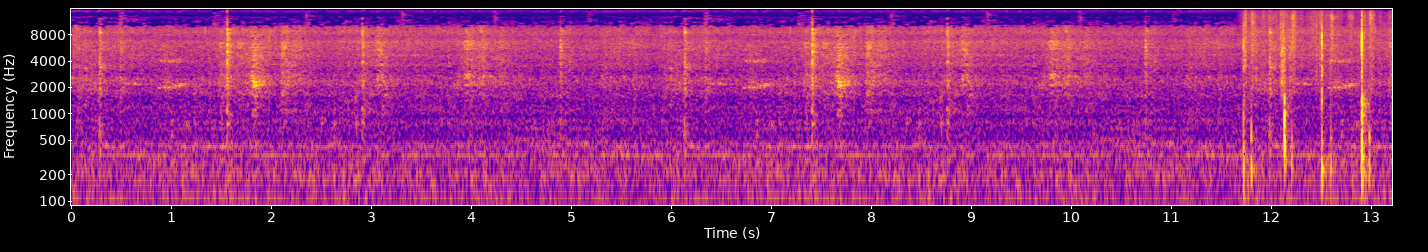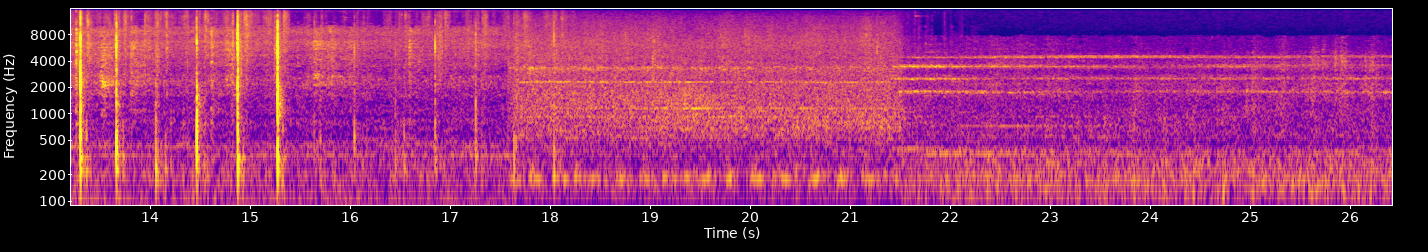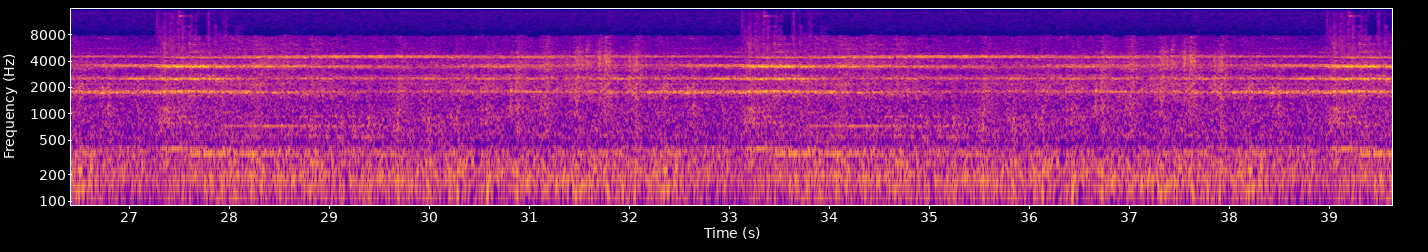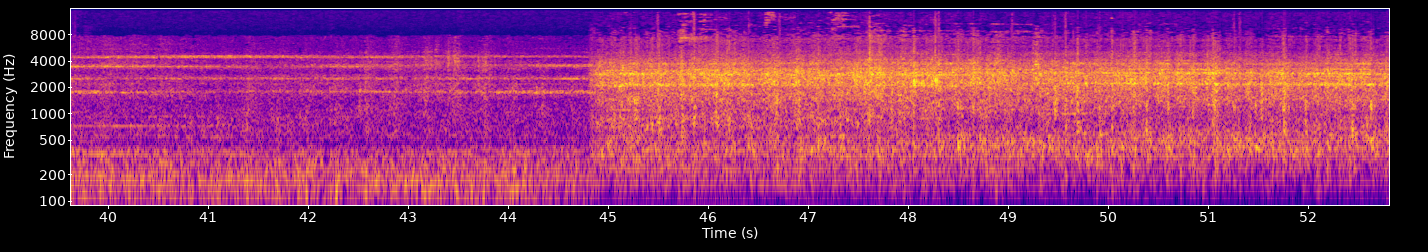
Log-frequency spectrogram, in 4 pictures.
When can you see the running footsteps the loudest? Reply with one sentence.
The loudest moment of the running footsteps is at 15 seconds.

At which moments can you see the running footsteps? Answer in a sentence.
The running footsteps can be heard from 11.7 to 18.2 s.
